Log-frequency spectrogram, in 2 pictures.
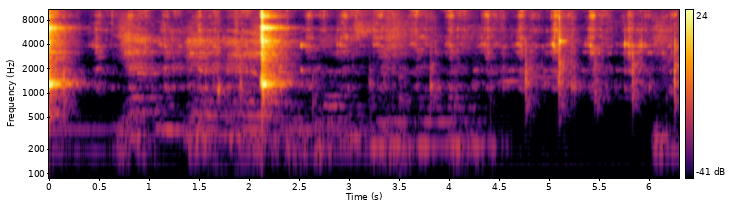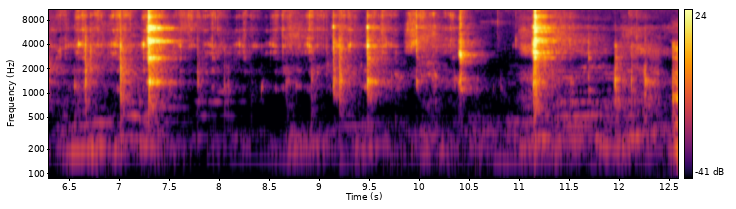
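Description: Repeated clinking and scraping of a utensil against a dish while ingredients are stirred together with olive oil, with sharp metallic chinks over a steady scraping bed, close and clear.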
